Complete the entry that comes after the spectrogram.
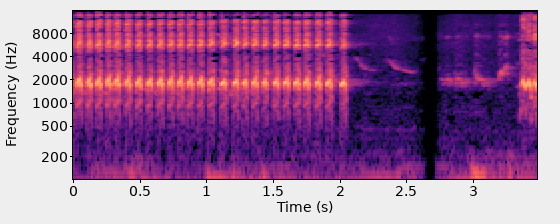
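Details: Steady fast rattle from a female white-crested laughingthrush, evenly spaced harsh pulses for two seconds, a few thin faint notes in the pause, then the rattle starts again.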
